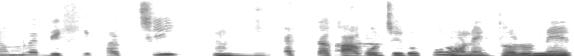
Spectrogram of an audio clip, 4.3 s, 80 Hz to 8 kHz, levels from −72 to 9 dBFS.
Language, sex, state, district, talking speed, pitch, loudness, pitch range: Bengali, female, West Bengal, Jhargram, 125 wpm, 225 Hz, -27 LUFS, 195-265 Hz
